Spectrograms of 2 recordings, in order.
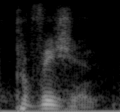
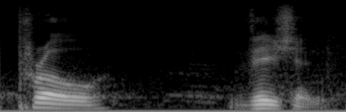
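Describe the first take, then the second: First: The word is said quickly. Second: The word is said slowly. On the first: "If you say it really fast" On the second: "Now say it slow"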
